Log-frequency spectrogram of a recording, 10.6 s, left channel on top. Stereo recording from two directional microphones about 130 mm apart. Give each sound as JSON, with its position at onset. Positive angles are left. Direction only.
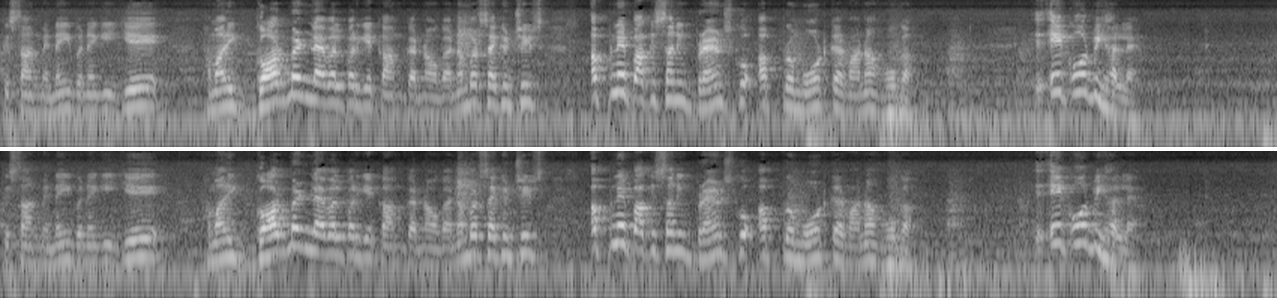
{"t": 0.0, "sound": "a man's voice", "side_deg": -15}
{"t": 8.5, "sound": "speech", "side_deg": -20}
